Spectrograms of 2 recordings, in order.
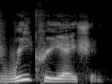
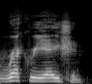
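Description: First: The first vowel is a long E sound. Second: The first vowel is a short E sound.

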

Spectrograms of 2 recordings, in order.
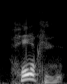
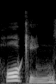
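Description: First: The name ends without an s sound. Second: The name ends with an added s sound. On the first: The speaker calls it right. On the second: The speaker calls it wrong.

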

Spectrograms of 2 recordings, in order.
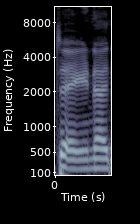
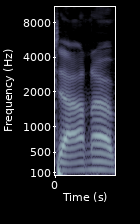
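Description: First: The name is said in an American way. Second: The name is said in a non-American way. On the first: "when I speak to Americans, it's like Dana" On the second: "I pronounce it Dana"

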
